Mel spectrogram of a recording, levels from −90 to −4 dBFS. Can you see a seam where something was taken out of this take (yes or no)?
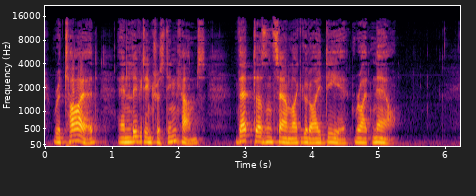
yes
